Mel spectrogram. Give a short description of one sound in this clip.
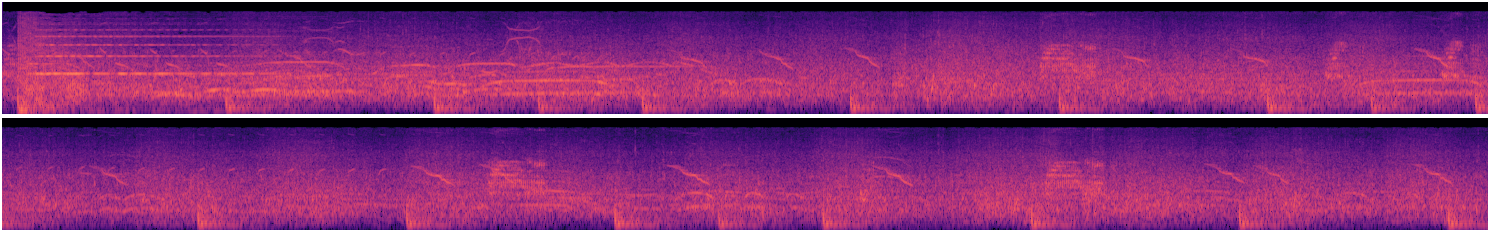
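A paddle splashes through water in a quick, steady rhythm.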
